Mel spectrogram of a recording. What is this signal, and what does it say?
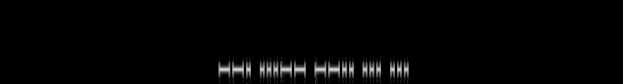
Morse code, heard as a keyed tone, about 36 wpm, 700 Hz. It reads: G3ZSS
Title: DXCC-100 Call Signs - 5 Characters - 35wpm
